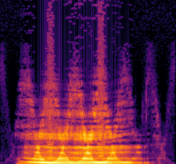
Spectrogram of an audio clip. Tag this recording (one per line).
cut
deep
yawn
